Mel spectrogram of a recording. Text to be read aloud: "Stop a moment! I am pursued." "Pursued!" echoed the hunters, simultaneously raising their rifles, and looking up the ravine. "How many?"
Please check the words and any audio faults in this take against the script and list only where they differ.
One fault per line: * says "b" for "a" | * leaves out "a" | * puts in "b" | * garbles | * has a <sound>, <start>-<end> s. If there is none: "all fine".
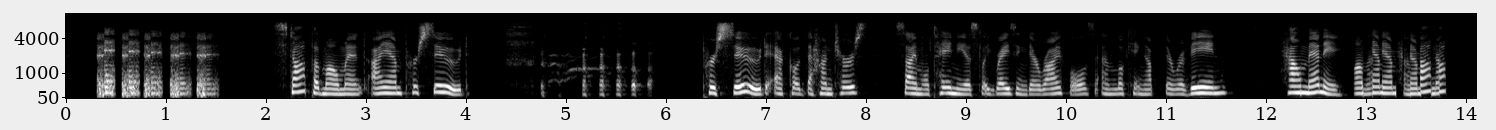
* has a laugh, 0.3-1.5 s
* has a laugh, 4.4-5.9 s
* garbles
